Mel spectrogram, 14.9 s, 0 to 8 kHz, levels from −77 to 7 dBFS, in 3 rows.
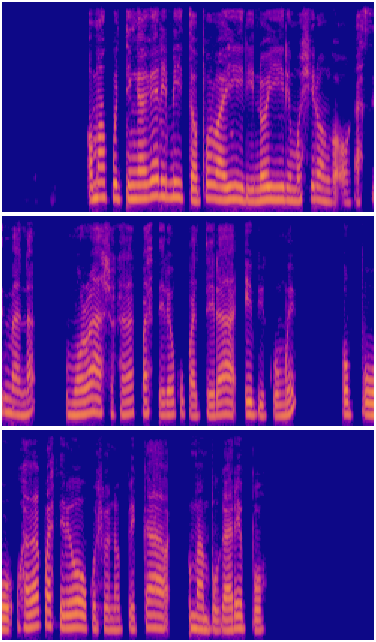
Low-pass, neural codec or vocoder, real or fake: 7.2 kHz; codec, 16 kHz, 8 kbps, FreqCodec, larger model; fake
